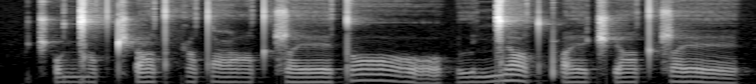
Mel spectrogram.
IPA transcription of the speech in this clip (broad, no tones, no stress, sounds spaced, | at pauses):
t͡ʃʼ ɔ ŋ͡ǀ ɔ tˤ t͡ʃʼ ɪː tˤ k ɛ tˤ ʕ ɔː tˤ ʈ͡ʂ ɛː t ɔː | l ɪ ŋ͡ǀ ɪː tˤ pʼ ɛː t͡ʃʼ eː tˤ ʈ͡ʂ ɛː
